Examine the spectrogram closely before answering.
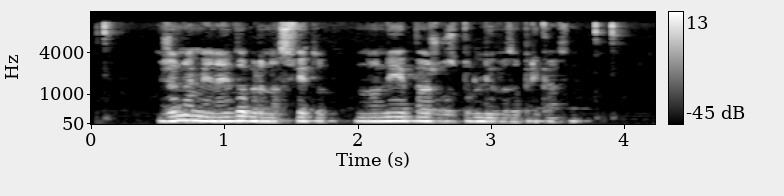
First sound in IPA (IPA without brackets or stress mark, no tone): ʒ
